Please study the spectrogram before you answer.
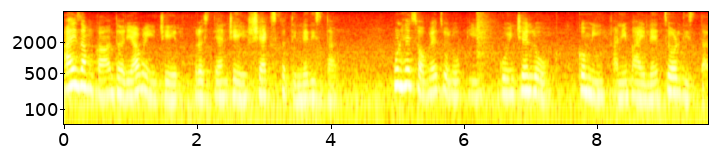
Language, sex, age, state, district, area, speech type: Goan Konkani, female, 18-30, Goa, Tiswadi, rural, spontaneous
